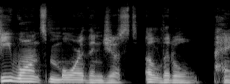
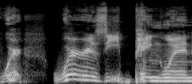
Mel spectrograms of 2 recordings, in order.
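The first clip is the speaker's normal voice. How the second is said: high-pitched heroic superhero voice; 8 semitones higher, 5 dB louder than usual. Acting out a made-up scene where Batman demands to know where Penguin is: imitating Batman. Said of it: "he's like".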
